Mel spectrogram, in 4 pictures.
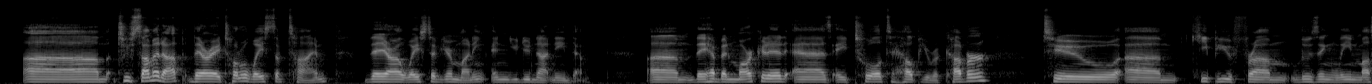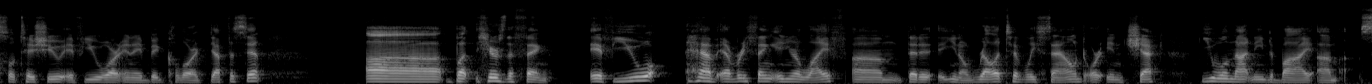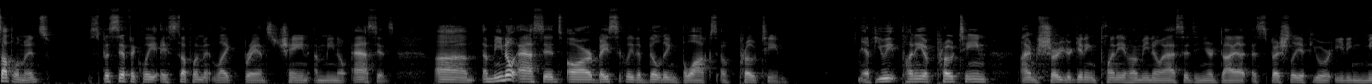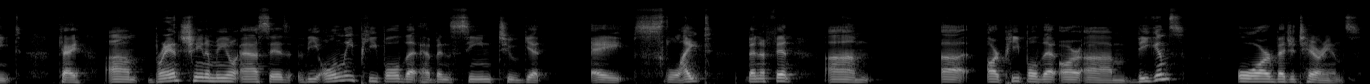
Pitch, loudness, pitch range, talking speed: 115 Hz, -34 LUFS, 105-130 Hz, 165 wpm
